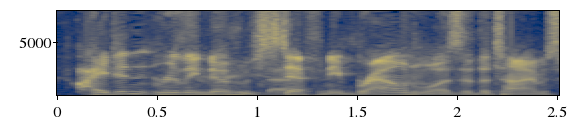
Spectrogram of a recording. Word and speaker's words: Stephanie: Stephanie. – Oh my God. – Three syllables, dude.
